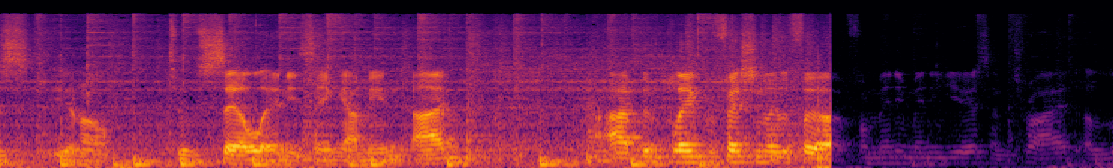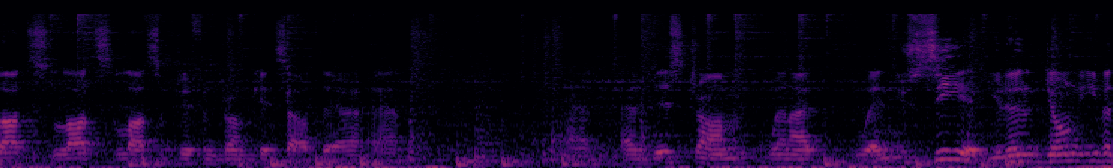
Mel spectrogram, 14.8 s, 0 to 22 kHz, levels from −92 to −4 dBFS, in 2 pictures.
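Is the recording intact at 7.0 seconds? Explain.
No. At 7.0 s you're inside a stretch running from about 5.55 s to the end where the sound drops by about 38 dB and becomes faint. The likely cause is one channel inverted: with one side's polarity flipped, everything the two channels share cancels when they're summed to mono, and what's left is just the small difference between them. That's why nearly all of the sound, background included, nearly vanishes.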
